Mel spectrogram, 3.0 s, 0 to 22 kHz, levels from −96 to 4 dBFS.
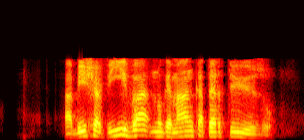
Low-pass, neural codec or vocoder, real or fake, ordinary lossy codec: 7.2 kHz; codec, 24 kHz, 0.9 kbps, DualCodec; fake; AAC, 16 kbps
